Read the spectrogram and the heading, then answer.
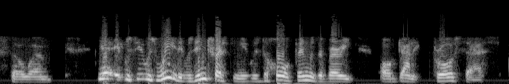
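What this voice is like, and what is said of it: Northern English Geordie accent, toned down. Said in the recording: “you sound like a northerner ... I'm just near Newcastle ... I say you're a Geordie ... This is my posh voice”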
